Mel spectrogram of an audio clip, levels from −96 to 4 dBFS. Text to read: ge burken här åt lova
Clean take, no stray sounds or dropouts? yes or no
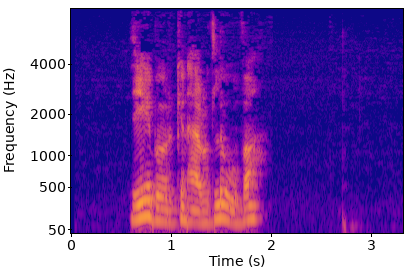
yes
